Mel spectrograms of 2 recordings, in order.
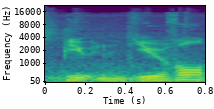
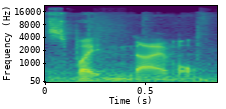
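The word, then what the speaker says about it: Spuyten Duyvil: It looks like it says Spuyten-Duyvil, but I think it's called Spuyten-Duyvil. Anyway, it's Dutch.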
